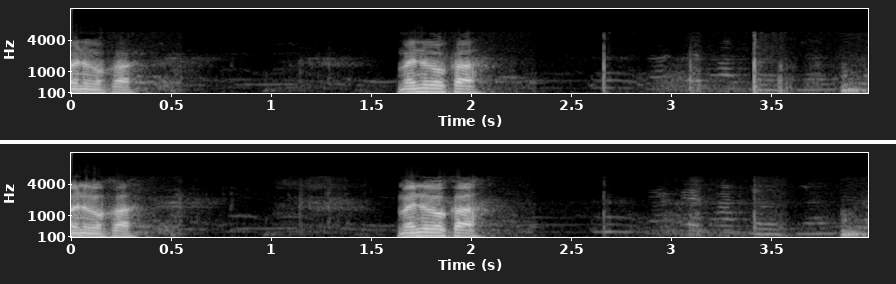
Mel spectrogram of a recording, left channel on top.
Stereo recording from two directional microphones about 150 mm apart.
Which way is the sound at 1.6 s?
25° right (ahead or behind).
